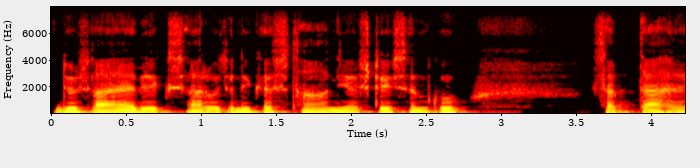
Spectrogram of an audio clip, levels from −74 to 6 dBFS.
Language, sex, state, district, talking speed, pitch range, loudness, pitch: Hindi, male, Jharkhand, Ranchi, 140 wpm, 125-130 Hz, -17 LUFS, 130 Hz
